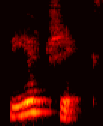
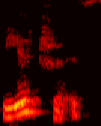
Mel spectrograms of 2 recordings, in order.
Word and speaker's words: Beatrix: fact that he refers to the child as Beatrix rather than beatric suggests an affectionate mispronunciation of the name but it may also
